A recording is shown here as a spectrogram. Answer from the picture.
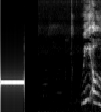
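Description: A single steady electronic beep, one pure tone about half a second long, that starts and cuts off suddenly; after a short near-silence a woman starts speaking near the end.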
